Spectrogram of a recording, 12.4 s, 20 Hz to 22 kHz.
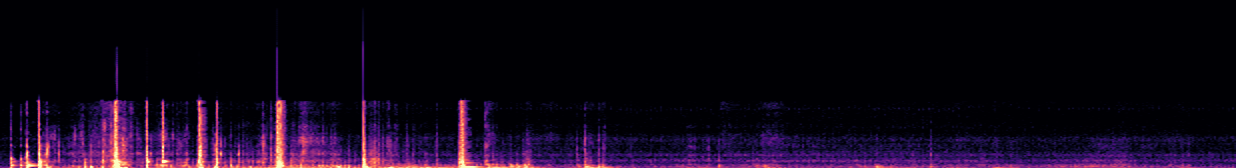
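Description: A run of sharp clicks and knocks from the camera being handled and clicked into its mount, loudest in the first five seconds. After that a Yamaha Grizzly 550 ATV's single-cylinder four-stroke engine idles low and steady underneath.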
